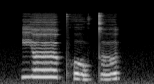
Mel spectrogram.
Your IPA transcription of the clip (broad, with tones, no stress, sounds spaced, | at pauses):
j œː˥ pʰ o˨˩ w t̪ ɵ˨˥ t̚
